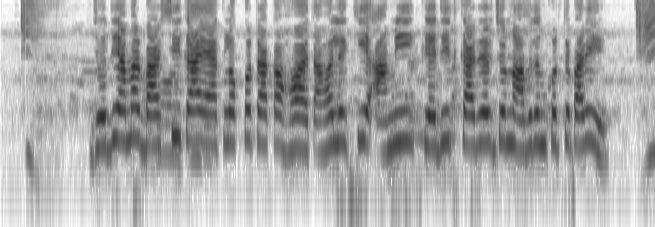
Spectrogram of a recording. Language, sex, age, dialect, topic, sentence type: Bengali, male, 18-24, Rajbangshi, banking, question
